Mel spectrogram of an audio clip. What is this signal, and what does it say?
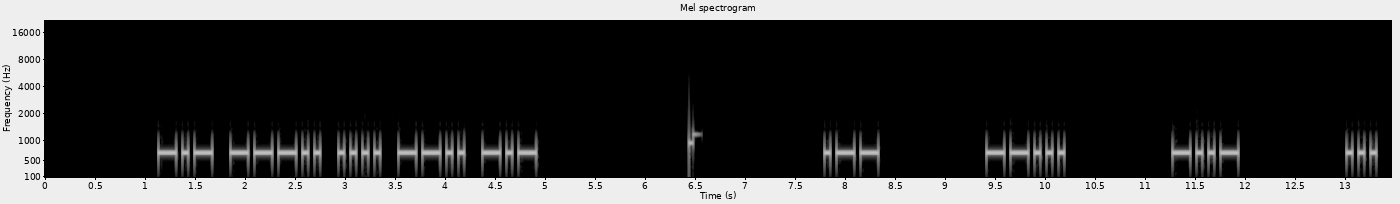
Morse code, heard as a keyed tone, about 20 wpm, spaced as for 11 wpm, 700 Hz. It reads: K8HZK W7XS
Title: USA Call Signs - 6x Character Spacing - 20wpm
